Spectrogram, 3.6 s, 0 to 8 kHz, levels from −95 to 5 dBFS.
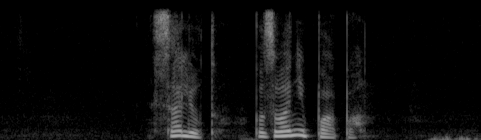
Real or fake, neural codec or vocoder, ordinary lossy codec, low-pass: real; none; none; 7.2 kHz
